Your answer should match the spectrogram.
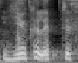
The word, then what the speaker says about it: eucalyptus: Did you notice that eucalyptus plant begins with an E, which is a vowel, of course, but the sound U is a consonant sound, so we use a.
